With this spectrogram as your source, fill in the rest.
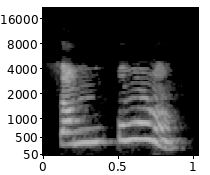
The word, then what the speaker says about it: संपूर्ण: ऐसे ही आपने यहाँ पर क्या लिखा, समधन पूर्ण, तो देखो सम, संपूर्ण, उच्चारण किसका आ रहा है, आधा मौ का, संपूर्ण।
